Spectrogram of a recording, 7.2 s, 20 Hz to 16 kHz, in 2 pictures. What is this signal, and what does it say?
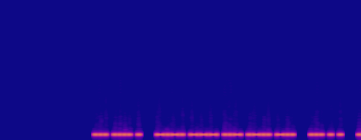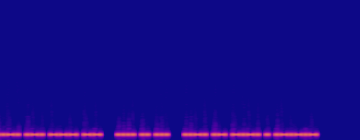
Morse code, heard as a keyed tone, about 50 wpm, 700 Hz. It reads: SHE COULD SEE FROM HIS FACE.
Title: Sentences from Top 1000 Words - Review Part 2 - 50wpm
